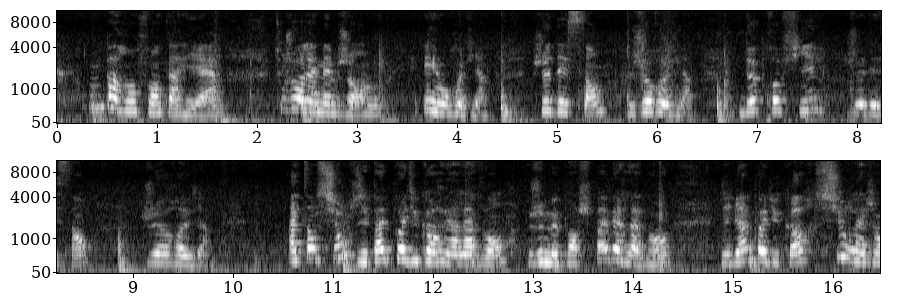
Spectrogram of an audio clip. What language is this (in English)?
French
